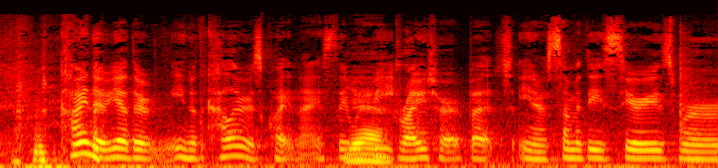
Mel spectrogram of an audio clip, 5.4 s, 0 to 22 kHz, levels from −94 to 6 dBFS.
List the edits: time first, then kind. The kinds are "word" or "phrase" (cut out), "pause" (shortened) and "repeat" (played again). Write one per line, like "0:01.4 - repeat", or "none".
0:03.0 - word
0:03.9 - word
